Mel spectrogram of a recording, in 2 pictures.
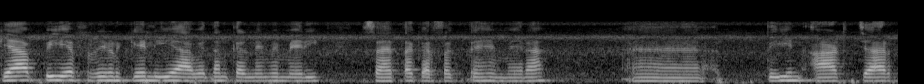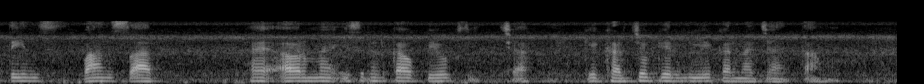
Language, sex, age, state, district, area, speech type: Hindi, female, 60+, Uttar Pradesh, Sitapur, rural, read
